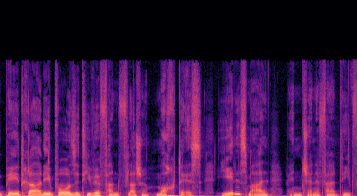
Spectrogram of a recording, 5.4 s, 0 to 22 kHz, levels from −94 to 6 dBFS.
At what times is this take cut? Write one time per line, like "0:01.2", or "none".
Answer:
0:03.2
